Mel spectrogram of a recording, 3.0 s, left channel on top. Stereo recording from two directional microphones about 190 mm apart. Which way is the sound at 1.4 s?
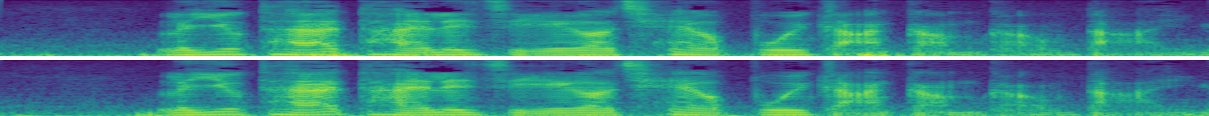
10° right (ahead or behind).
